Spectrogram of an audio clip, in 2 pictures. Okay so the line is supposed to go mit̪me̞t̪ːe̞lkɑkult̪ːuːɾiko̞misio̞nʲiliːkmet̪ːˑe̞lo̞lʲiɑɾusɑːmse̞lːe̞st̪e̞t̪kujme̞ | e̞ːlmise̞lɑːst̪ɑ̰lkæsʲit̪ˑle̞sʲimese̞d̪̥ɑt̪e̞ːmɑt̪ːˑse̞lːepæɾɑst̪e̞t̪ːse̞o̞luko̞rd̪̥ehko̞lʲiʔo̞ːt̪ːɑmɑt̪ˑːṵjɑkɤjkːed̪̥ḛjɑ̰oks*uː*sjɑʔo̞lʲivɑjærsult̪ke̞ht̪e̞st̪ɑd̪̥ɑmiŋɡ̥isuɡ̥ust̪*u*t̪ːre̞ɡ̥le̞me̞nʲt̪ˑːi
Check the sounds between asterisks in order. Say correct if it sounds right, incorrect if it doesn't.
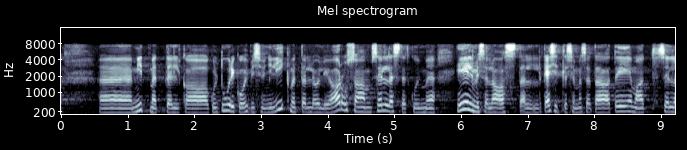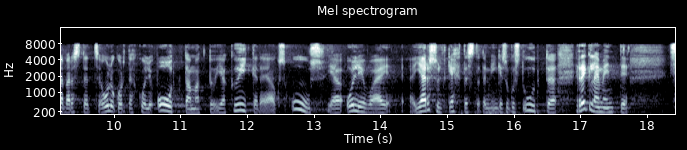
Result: correct, incorrect

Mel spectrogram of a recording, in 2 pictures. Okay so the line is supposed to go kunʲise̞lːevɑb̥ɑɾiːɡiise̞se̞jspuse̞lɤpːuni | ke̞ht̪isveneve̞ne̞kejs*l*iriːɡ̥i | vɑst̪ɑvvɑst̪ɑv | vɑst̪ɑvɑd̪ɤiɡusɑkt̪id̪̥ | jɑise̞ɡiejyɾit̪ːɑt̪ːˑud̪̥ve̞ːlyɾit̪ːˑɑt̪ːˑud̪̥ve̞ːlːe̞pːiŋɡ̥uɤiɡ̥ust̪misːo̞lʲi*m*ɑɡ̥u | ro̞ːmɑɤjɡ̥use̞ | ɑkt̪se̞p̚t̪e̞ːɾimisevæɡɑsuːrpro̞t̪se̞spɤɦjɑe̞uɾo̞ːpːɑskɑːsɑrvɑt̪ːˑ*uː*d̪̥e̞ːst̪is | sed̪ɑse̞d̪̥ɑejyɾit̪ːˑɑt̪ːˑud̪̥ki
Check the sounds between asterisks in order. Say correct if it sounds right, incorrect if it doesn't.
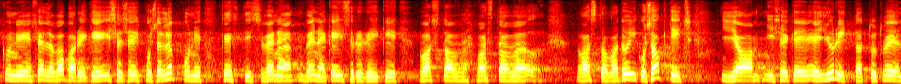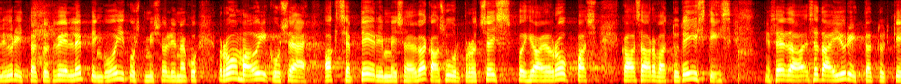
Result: incorrect, incorrect, incorrect

